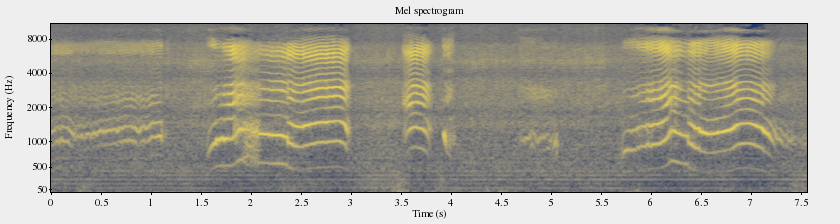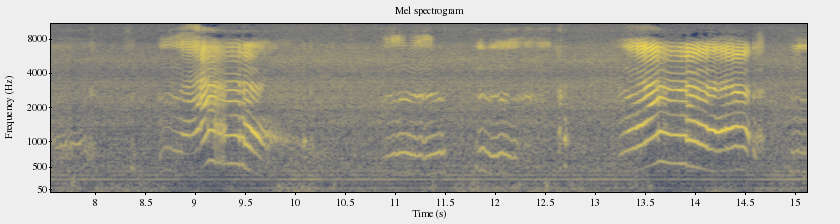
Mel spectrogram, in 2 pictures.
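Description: Repeated wavering high-pitched cries from a newborn, about eight bursts a minute, with quiet gaps and faint room hum.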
